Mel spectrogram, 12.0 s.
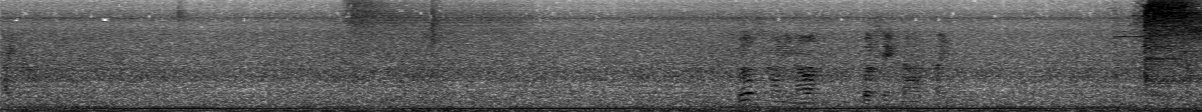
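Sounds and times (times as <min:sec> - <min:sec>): electric train hum: 0:00.0 - 0:12.0
wheel and rail rumbling: 0:00.0 - 0:12.0
brief hiss: 0:11.4 - 0:12.0.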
